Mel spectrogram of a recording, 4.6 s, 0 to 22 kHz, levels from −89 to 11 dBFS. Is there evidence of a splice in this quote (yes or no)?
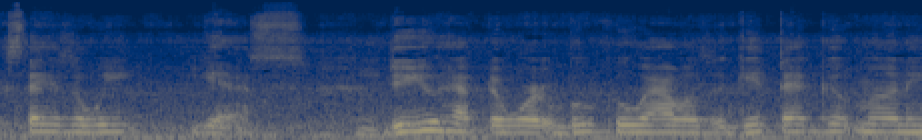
no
